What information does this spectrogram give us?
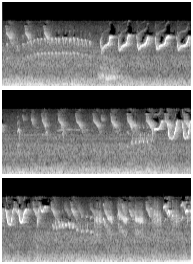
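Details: Tiểu mi songbird in gentle, ringing song: quick high chips, runs of looping whistled notes repeated several times, a brief lower trill, and continuing bright chirps through the passage over faint low background noise.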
